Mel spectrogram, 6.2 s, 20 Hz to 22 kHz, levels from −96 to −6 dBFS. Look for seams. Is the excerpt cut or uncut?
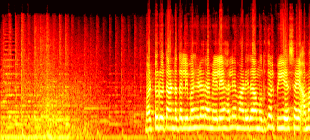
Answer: uncut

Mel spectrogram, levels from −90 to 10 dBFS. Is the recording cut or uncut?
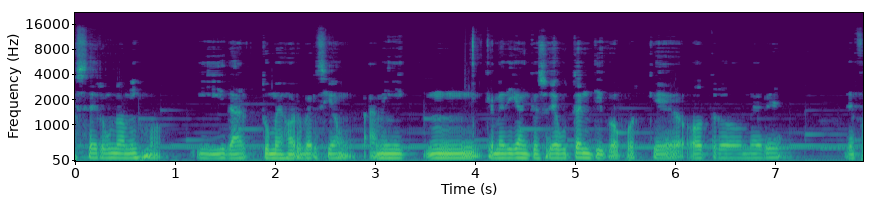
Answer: uncut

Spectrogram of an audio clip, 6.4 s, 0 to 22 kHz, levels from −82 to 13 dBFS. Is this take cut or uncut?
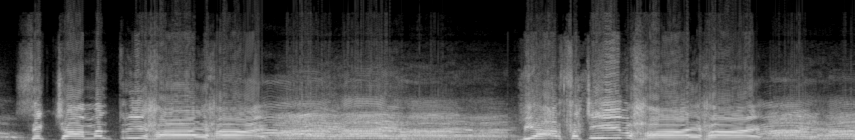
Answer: cut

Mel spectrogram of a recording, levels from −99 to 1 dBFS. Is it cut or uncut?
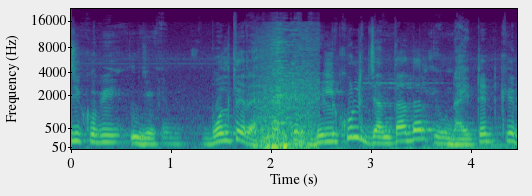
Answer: cut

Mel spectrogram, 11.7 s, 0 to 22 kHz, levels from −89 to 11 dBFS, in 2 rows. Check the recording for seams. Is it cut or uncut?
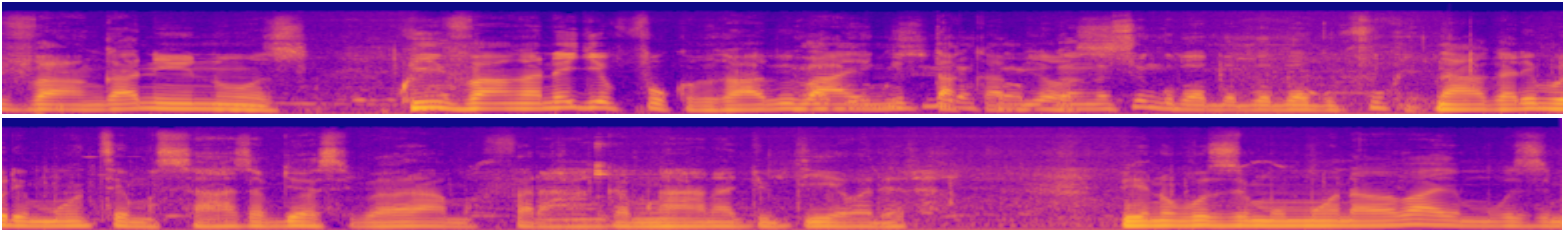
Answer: uncut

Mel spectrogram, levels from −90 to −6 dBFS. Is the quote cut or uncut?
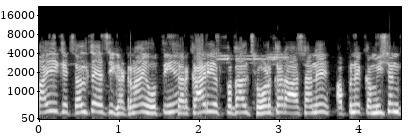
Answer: cut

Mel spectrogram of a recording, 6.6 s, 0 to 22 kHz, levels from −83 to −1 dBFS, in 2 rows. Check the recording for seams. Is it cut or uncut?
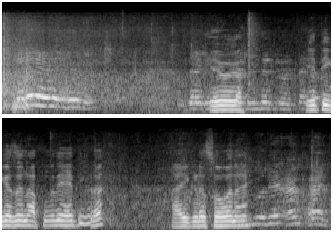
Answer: uncut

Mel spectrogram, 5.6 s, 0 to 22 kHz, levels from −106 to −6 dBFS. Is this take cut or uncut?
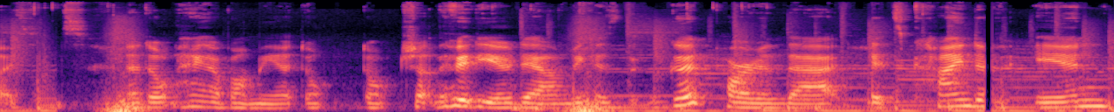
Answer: cut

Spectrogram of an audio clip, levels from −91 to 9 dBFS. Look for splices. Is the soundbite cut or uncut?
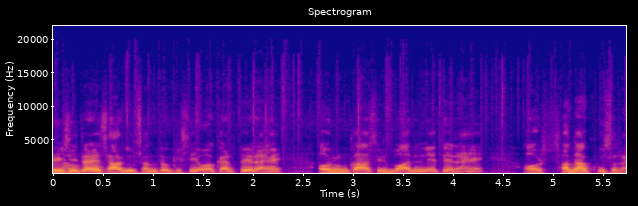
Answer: uncut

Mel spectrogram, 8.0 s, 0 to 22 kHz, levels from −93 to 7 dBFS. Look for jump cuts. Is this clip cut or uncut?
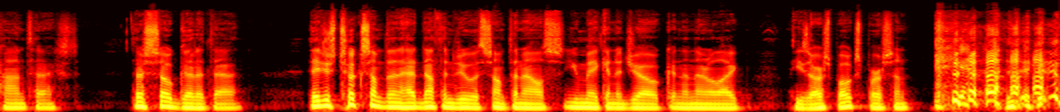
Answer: uncut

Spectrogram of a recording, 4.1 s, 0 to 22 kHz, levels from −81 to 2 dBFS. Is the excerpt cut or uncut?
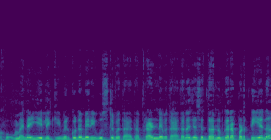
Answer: uncut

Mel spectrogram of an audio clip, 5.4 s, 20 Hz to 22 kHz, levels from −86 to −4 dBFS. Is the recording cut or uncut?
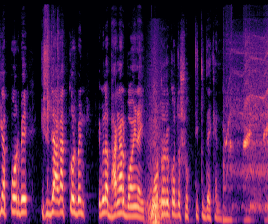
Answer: cut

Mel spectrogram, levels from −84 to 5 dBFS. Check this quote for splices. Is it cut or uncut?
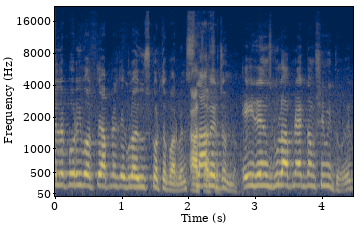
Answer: cut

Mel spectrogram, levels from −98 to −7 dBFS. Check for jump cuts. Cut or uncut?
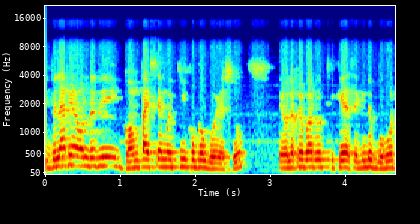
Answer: uncut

